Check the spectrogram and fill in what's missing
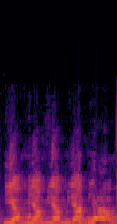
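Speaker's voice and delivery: rising, gleeful yum yum. Acted. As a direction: smack your lips over a treat. Diner relishes food.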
